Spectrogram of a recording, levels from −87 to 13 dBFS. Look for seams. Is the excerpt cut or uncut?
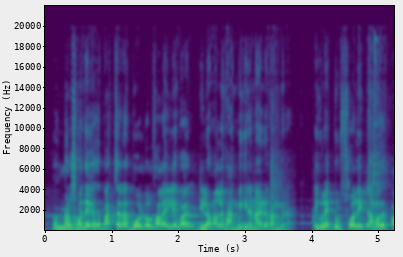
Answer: uncut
